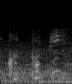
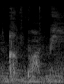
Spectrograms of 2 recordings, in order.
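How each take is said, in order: First: Very high squeaky "Good puppy"; squeaky praise. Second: Whispered praise. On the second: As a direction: breathe the praise. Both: Real, not acted.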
